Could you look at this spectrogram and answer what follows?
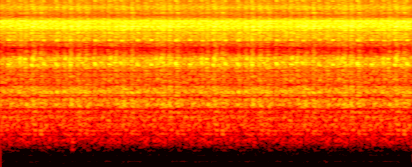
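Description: Small speaker of an HO-scale DCC sound decoder playing a steady locomotive running sound, thin and hissy, with little low end.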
